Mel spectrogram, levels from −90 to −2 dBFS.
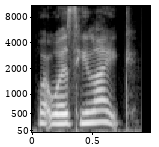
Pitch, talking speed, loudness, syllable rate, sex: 260 Hz, 245 wpm, -15 LUFS, 5.1 syllables/s, female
